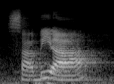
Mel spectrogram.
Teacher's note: Já sabiá, já a sílaba tônica é a última, né? Sabiá, que no caso é a ave, né?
